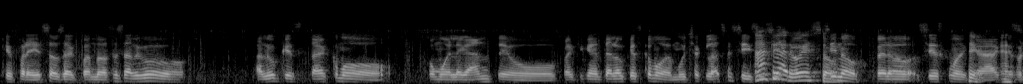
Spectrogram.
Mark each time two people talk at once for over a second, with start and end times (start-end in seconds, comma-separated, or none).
none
